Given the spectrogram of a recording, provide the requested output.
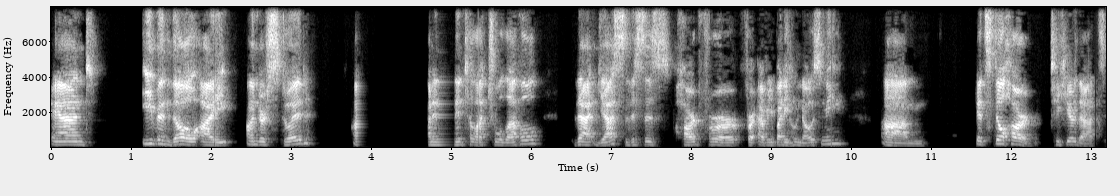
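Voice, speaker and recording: Delivery is very slow, with long, frequent pauses and ordinary pitch variation. The tone is bright and sharp. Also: man, fairly high pitch for a man. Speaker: Yiddish teacher, activist and poet. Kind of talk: personal talk to an online audience.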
